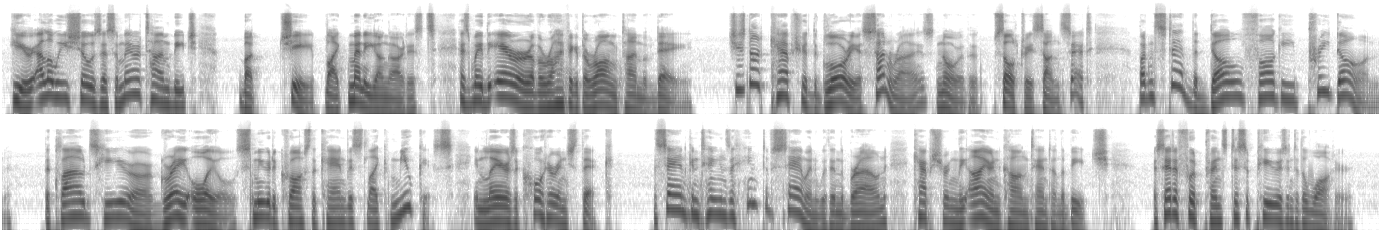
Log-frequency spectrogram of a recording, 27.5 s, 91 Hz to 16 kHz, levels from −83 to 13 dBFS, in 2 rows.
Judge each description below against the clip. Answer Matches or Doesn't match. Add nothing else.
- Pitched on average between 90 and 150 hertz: Matches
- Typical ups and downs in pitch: Doesn't match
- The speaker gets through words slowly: Doesn't match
